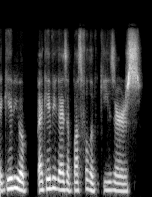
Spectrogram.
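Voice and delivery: put-on muttering under breath. Retelling what an applicant said to those behind her, muttering under breath. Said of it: "under her breath says something like".

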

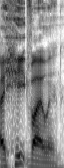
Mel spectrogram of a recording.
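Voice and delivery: mock angry, frustrated shout at the top of lungs. Reading aloud a story about failing at violin practice: retelling a yell at the top of one's voice. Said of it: "I yelled at the top of my voice".

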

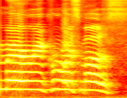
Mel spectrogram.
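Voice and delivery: very loud, high American voice, "merry" drawn out. Asked to do his character's voice, he tries it in American Holiday Armadillo voice. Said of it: "I find he comes out American".

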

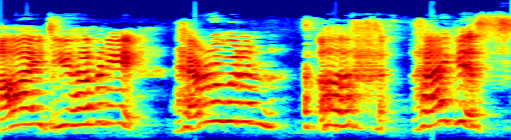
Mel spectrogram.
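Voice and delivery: mock Scottish accent, high-pitched, laughing.

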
